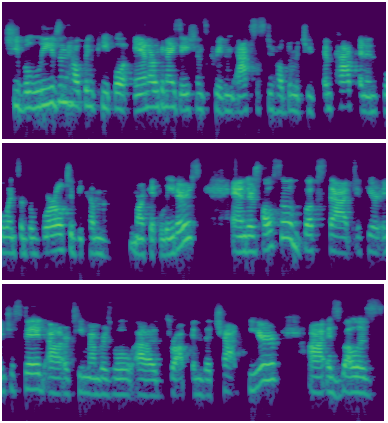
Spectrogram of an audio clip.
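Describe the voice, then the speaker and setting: A woman's voice: lowish voice, normal speed, husky, low-quality recording. A woman from Pakistan hosting an interview over a video call, talking conversationally with many fillers. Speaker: host. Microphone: webcam on a video call.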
